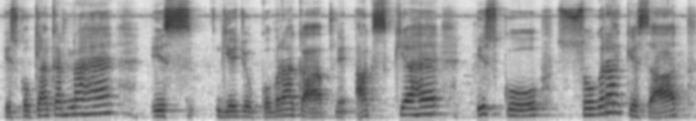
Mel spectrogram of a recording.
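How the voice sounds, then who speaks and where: A man's voice: fairly high pitch, animated, darkish tone. A male religious teacher giving a classroom lecture on logic, explaining step by step, asking check-in questions and reciting textbook lines in Arabic.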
